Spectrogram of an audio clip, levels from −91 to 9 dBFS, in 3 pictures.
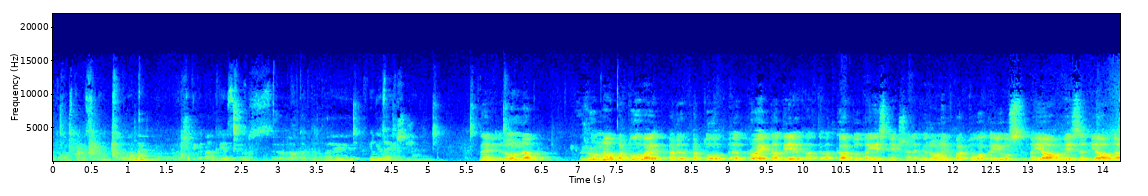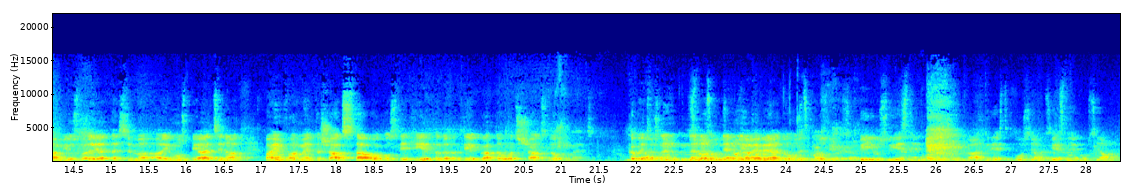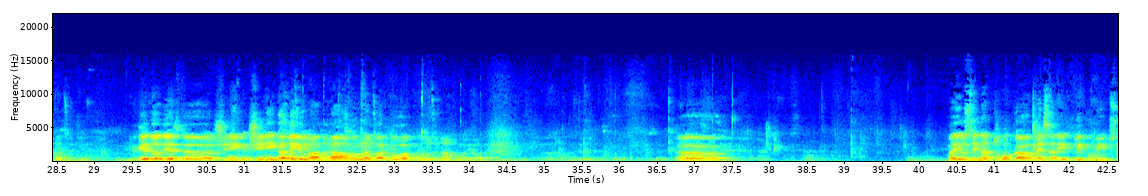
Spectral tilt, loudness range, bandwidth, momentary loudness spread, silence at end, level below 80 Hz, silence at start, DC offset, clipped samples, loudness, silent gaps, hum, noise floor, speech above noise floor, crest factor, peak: -5 dB/octave; 14 LU; 15.5 kHz; 20 LU; 0 s; -58 dBFS; 0 s; under 0.1%; under 0.1%; -23 LUFS; none; none; -51 dBFS; 28 dB; 20 dB; -4 dBFS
